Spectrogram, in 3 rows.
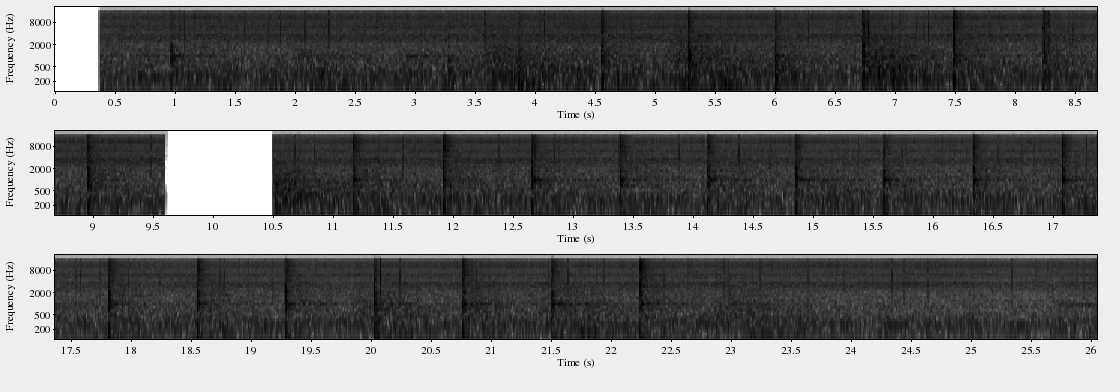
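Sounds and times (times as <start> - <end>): forge shop din and hum: 0.4 - 9.6, 10.5 - 26.0
forging hammer striking metal: 3.6 - 9.2, 10.8 - 23.2.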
